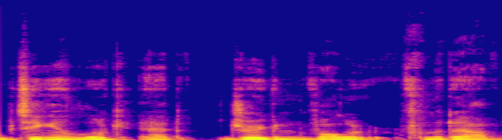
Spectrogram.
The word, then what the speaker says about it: Jürgen: as jurgena you know as a proper German uh pronunciation and and I believe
